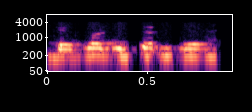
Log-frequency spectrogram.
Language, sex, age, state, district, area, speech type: Hindi, male, 18-30, Madhya Pradesh, Harda, urban, conversation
